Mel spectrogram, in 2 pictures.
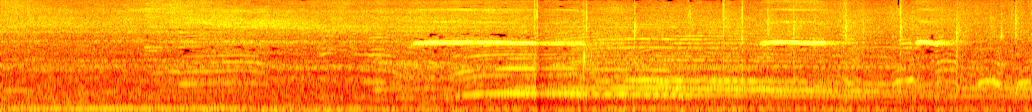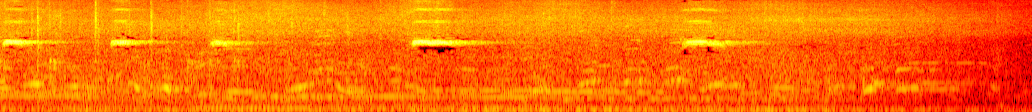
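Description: A crowd of people cheering and calling out as balloons are let go. A long, high whistle-like tone sounds about two seconds in, followed by several short ones.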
